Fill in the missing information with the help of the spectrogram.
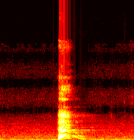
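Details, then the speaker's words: Loud, violent hiccups that began suddenly after eating a small salad: a single sharp, loud hiccup with a short squeak of voice, interrupting speech. "Excuse me, small salad and hiccups. I thought maybe they were gone for a minute, but it looks like they want to last."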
